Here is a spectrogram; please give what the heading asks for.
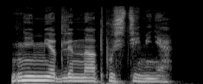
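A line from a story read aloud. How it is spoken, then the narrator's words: Growled. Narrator (Russian): прорычал он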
